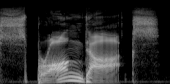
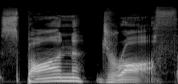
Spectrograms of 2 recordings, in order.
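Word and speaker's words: Spawndroth: the luxar sprong docks I heard as luxar spawn DS but it's droth droth yeah wait what why' you say it wrong because that's what I had written down until I Googled it what is it actually spawn droth okay yeah I didn't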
